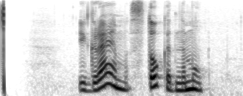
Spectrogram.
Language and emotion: Russian, positive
